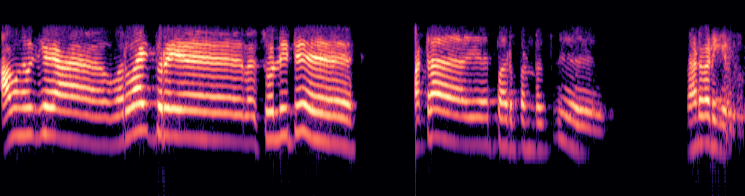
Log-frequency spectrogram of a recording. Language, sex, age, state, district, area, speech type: Tamil, male, 60+, Tamil Nadu, Krishnagiri, rural, conversation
